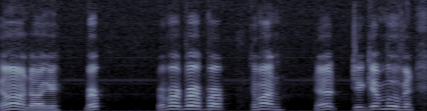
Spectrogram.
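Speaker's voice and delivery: flat, level, matter-of-fact coaxing, no sing-song. Retelling how the dad talks to a dog: imitating Sarah's dad's flat dog talk. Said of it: "he never gets high pitched at all".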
